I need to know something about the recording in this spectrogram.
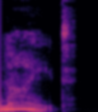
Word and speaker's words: night: And in K and night, the K isn't sounded out.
